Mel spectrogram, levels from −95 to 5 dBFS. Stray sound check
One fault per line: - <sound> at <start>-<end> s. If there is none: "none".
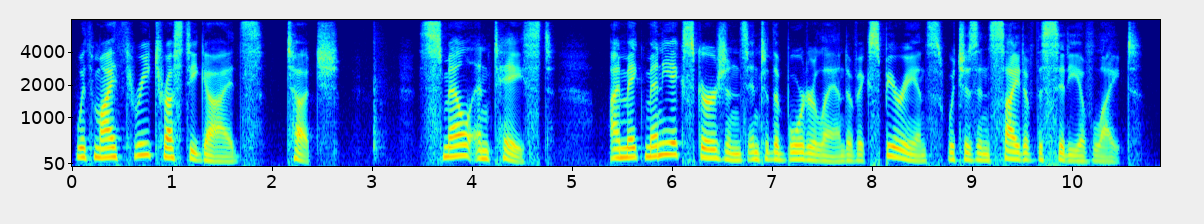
- tap at 3.0-3.2 s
